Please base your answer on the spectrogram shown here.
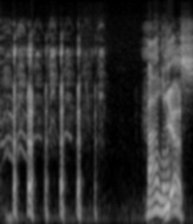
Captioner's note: laughter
